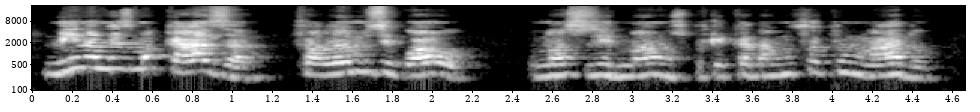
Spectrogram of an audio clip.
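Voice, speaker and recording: High-voiced Brazilian woman teacher. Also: fairly quick, a bit bright, reverberant, far from the mic, rough recording. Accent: Brazilian Portuguese. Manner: explanatory, asks the class rhetorical questions. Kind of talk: recorded online lesson.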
